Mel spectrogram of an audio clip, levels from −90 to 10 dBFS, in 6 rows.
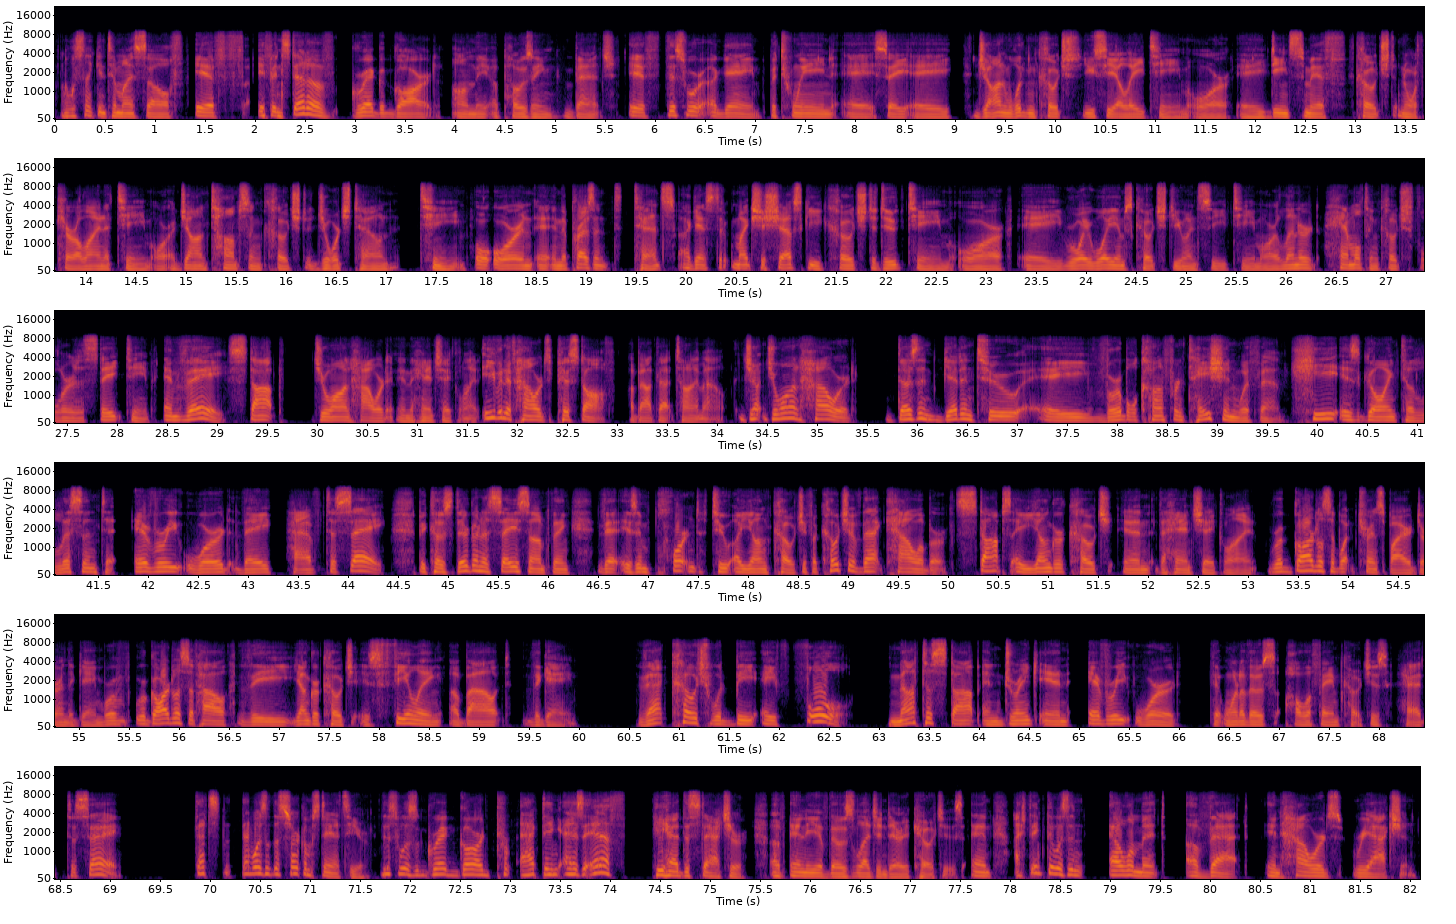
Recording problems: garbled, watery; slightly; nothing above 8 kHz

